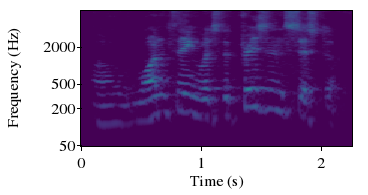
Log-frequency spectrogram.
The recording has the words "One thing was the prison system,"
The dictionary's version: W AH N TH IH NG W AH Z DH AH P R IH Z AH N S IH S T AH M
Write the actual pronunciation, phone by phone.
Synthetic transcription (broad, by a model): W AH N TH IH NG W AH Z DH AH P R IH Z AH N S IH S T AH M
